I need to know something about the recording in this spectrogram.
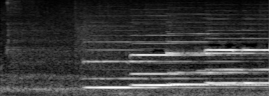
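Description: A pipe organ plays rising chords.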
